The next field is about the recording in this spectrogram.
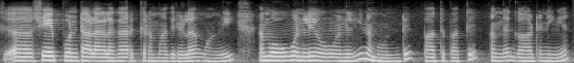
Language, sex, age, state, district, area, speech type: Tamil, female, 18-30, Tamil Nadu, Salem, urban, spontaneous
